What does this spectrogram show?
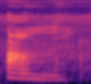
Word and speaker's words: palm: po ay ah palad pam pam sa English silent l hindi yan palm palm hindi palm sunod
